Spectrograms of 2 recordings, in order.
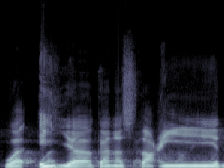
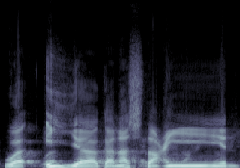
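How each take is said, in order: The two takes are said the same way.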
